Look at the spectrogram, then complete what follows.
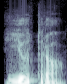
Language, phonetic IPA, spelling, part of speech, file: Polish, [ˈjutrɔ], jutro, noun / adverb, Pl-jutro.ogg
